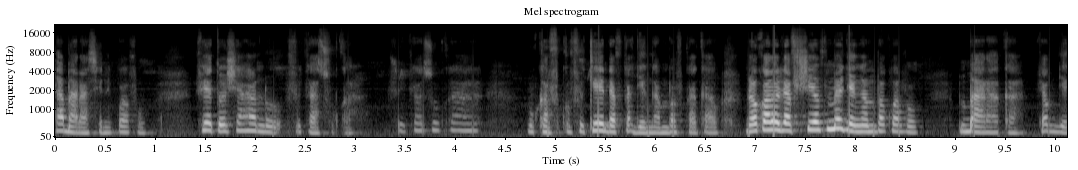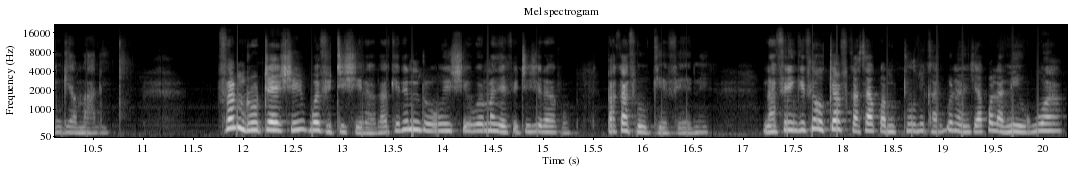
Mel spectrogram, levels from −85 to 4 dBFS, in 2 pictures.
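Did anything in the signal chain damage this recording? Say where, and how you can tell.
Yes. From about 2.18 s right through to 20.2 s there's a tick every 0.25 s, roughly seventy in all, and they only show up while the speech is actually sounding. That's the signature of periodic USB or driver dropouts: something in the driver or buffer stage stalls on a fixed timer, and each time around 10 ms of audio goes missing and gets replaced by silence. The abrupt gaps are what you hear as regular clicks.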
